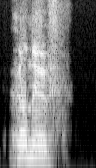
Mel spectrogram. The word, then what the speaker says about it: Villeneuve: Denis Villeneuve. – Villeneuve.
